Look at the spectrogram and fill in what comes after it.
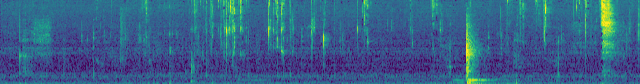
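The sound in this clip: Quiet chewing of a large spoonful of firm, yellow potato food: soft, moist mouth sounds with one louder bite or crunch partway through and a smaller one near the end.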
